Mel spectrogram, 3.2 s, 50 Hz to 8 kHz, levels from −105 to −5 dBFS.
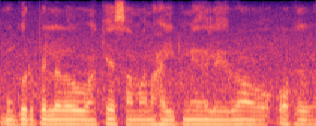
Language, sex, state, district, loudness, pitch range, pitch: Telugu, male, Andhra Pradesh, Chittoor, -17 LUFS, 100-105 Hz, 105 Hz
